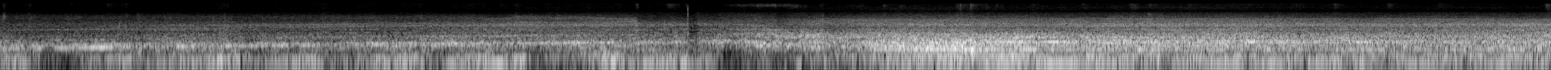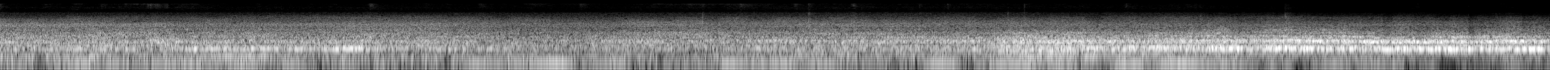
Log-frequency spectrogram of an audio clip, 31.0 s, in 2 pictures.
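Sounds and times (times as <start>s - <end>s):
train wheel and track noise: 0.0s - 31.0s.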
